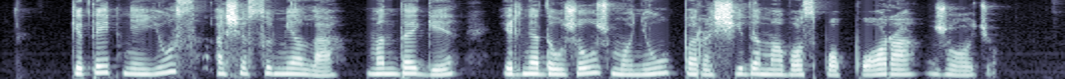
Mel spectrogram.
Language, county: Lithuanian, Alytus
